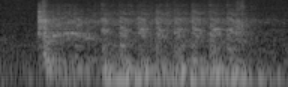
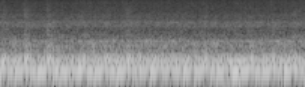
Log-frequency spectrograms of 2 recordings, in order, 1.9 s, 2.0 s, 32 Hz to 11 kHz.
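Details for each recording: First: Flooded 1985 Monte Carlo SS 350 Chevy on its 20-year-old mini starter: one short 1.5-second crank burst to build oil pressure, turning over freely with no hydrolock but not catching; crank, no start. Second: 1985 Monte Carlo SS 350 Chevy, unused for a month and just flooded, warming up to operating temperature with smoke from a suspected leaking valve cover gasket: steady, even low rumble without stumbles; normal warm-up idle.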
